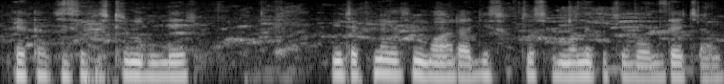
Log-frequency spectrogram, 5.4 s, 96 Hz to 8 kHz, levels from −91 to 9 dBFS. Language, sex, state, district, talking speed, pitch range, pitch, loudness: Bengali, male, West Bengal, Purulia, 145 wpm, 145-160 Hz, 155 Hz, -21 LUFS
